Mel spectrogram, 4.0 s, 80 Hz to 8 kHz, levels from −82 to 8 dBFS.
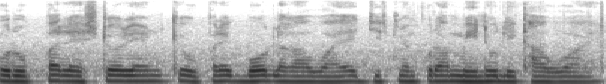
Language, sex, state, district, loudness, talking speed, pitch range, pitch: Hindi, male, Chhattisgarh, Bilaspur, -15 LUFS, 220 wpm, 145-155 Hz, 150 Hz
